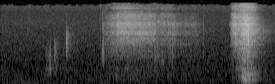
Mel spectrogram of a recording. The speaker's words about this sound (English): Oops, sorry. My nose is sniffling.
